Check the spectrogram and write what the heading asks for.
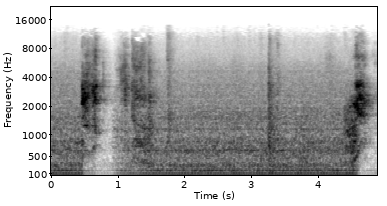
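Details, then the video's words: Chihuahua puppies at play in a carport, two litters of ten and thirteen-and-a-half-week-olds; two sharp squealing yelps at start and end with softer scuffling noises between, over a low steady hum. "Chihuahua puppies; Bella & Nanett's litter playing"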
